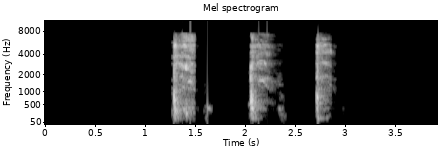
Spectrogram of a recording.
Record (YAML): three_cough_length: 3.9 s
three_cough_amplitude: 31078
three_cough_signal_mean_std_ratio: 0.25
survey_phase: beta (2021-08-13 to 2022-03-07)
age: 18-44
gender: Male
wearing_mask: 'No'
symptom_none: true
smoker_status: Current smoker (e-cigarettes or vapes only)
respiratory_condition_asthma: false
respiratory_condition_other: false
recruitment_source: REACT
submission_delay: 4 days
covid_test_result: Negative
covid_test_method: RT-qPCR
